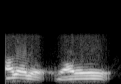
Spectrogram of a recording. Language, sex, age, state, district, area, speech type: Malayalam, male, 18-30, Kerala, Kozhikode, rural, conversation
